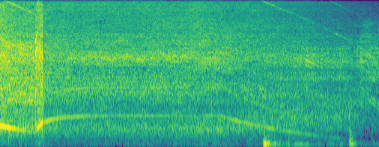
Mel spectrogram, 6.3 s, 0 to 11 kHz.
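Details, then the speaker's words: Bosch GWS 880 angle grinder, wire wheel removed, from a fishing-boat repair box: high whine holds a steady pitch, then winds smoothly down as the motor coasts off, no grinding or rattle. Running fine. "It sounds all right. It looks even better. Yeah, that's all right there."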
